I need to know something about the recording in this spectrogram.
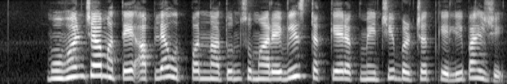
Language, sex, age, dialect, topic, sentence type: Marathi, female, 36-40, Standard Marathi, banking, statement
